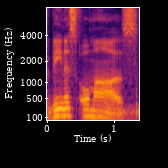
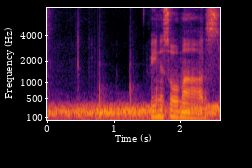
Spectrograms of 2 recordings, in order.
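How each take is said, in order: First: Said in the usual way. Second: Drawn-out soft repeat. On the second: Shown as a demonstration. Asking viewers to vote, repeated.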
